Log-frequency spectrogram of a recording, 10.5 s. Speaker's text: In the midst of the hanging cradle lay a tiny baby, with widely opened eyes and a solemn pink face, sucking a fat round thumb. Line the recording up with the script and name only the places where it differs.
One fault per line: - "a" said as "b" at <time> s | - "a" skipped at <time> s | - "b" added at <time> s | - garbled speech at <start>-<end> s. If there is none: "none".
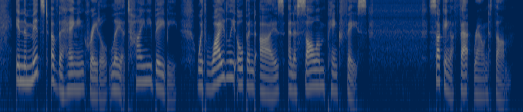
none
